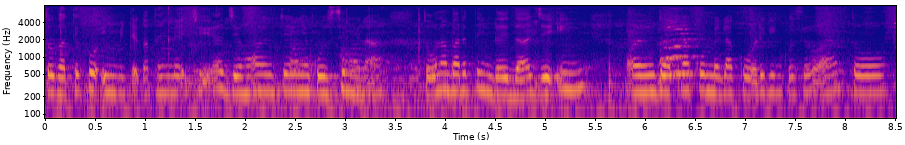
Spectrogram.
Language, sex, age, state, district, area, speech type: Santali, female, 18-30, West Bengal, Malda, rural, spontaneous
